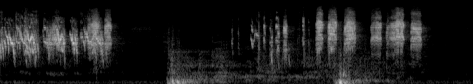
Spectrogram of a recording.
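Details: Happy budgerigar chirping: bursts of bright, high chattering notes, a short pause with low rustling, then more rapid warbled chirps in quick succession.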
